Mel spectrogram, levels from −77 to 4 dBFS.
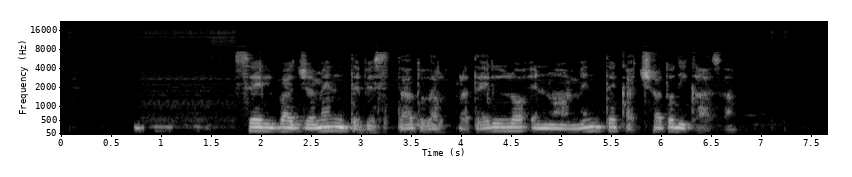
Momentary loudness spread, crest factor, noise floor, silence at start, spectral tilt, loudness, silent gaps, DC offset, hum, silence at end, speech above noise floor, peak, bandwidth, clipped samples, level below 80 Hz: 18 LU; 20 dB; -68 dBFS; 0.75 s; -4.5 dB/octave; -26 LUFS; none; under 0.1%; none; 0.95 s; 42 dB; -8 dBFS; 16 kHz; under 0.1%; -76 dBFS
